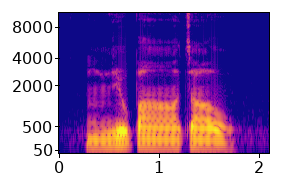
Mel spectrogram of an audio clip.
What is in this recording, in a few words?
"baa6", Cantonese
